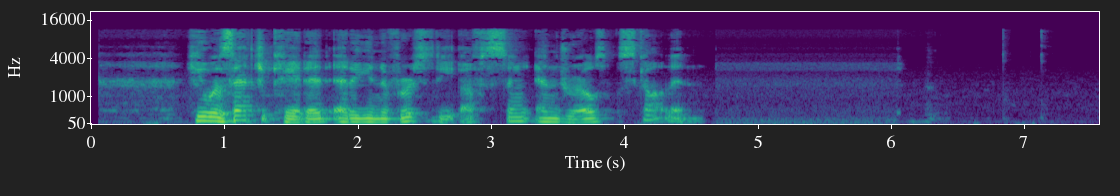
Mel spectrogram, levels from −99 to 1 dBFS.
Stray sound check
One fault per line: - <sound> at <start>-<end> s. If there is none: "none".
none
